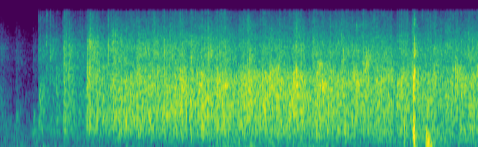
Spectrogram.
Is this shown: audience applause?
yes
